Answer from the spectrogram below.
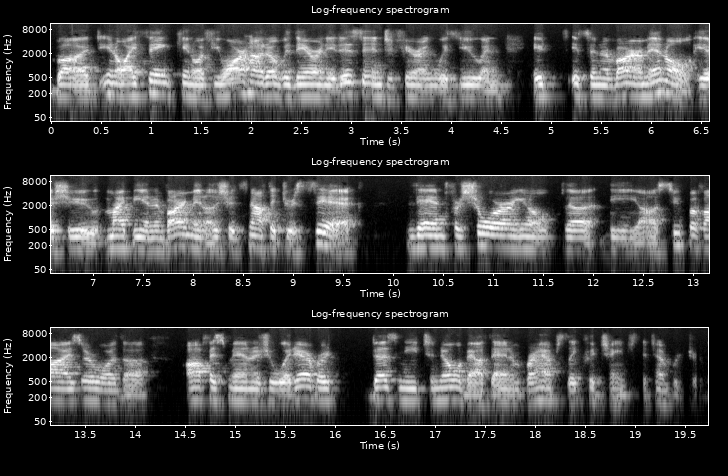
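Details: Adult woman speaking; no speech disorder.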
